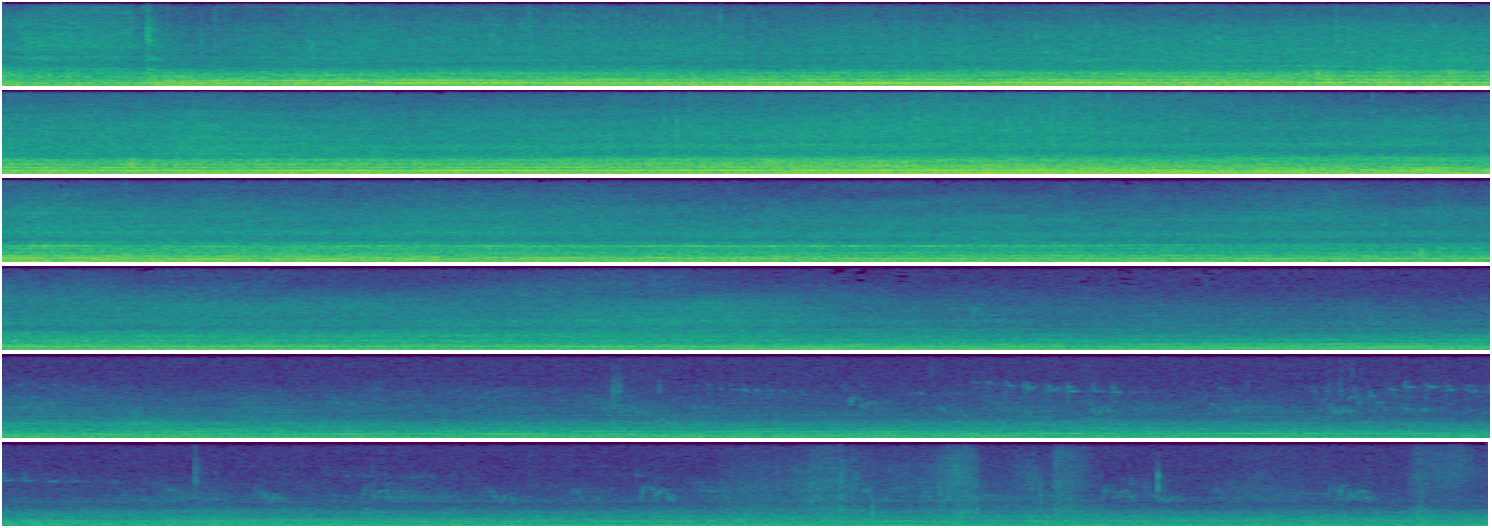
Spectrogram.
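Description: Electric train's motor whine, several held tones slowly falling in pitch over a low steady hum, loudest about a quarter of the way in and then fading steadily as it draws away.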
